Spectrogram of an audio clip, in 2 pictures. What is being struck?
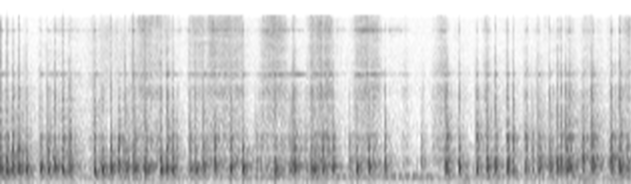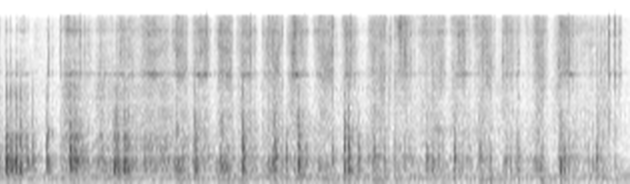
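Small ribbed ceramic cup.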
